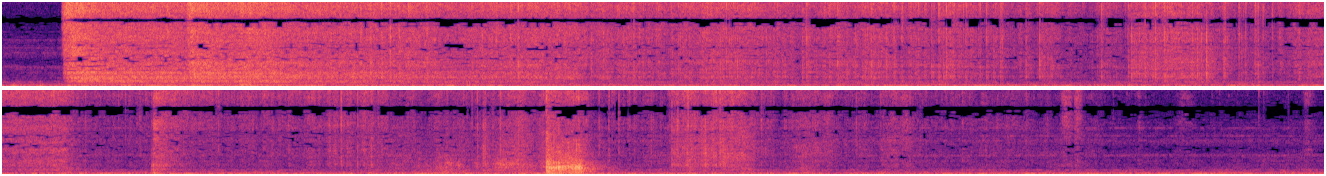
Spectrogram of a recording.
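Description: Water hitting a preheating stainless steel pan and sizzling: a sudden loud hiss that fades slowly over several seconds, with a brief louder sizzle about nine seconds in. The beading drops are the water test that a stainless pan is hot enough.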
